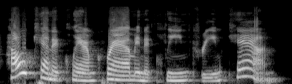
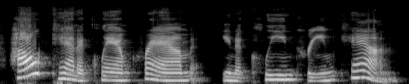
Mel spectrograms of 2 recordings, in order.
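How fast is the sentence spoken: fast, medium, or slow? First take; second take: fast; medium. First: The sentence is spoken quickly. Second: The sentence is spoken at moderate speed. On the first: "A little bit faster" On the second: "Let's do it a little faster"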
